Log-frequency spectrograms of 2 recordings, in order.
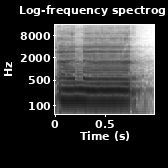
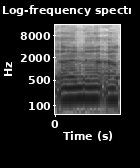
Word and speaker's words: أنا: Perhatikan ketika saya berhenti tadi, saya panjangkan nanya, in tarani ana. Ya, ketika saya wakafkan. Tapi kalau saya baca wasol, artinya saya sambung. Perhatikan bagaimana membacanya. In tarani ana aqalla minka malan wa walada. Ya, bisa diperhatikan tadi saya tidak membaca atau tidak memanjangkan nanya.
